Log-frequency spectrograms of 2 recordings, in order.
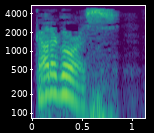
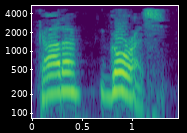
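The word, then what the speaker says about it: kategoros: Kategoris. So let me put it on the board. I want to show you a few things. Kategoris. That's K-A-T long E and then G-O-R-O-S. Kategoris.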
